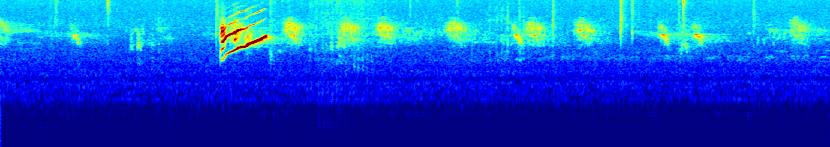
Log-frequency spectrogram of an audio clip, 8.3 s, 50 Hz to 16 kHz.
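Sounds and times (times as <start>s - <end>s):
European greenfinch Chloris chloris giving quiet soft notes: 2.2s - 2.7s.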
